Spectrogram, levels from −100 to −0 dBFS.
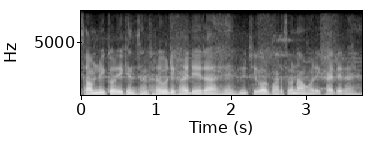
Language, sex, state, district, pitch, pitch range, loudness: Hindi, male, Madhya Pradesh, Katni, 125 Hz, 115-130 Hz, -17 LUFS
